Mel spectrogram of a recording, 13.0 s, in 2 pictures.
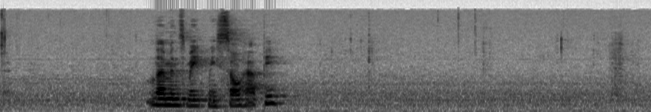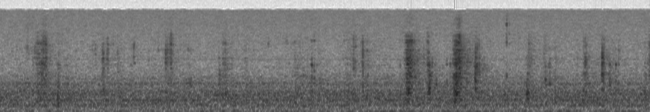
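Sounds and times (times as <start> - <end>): person chewing: 4.8 - 13.0.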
